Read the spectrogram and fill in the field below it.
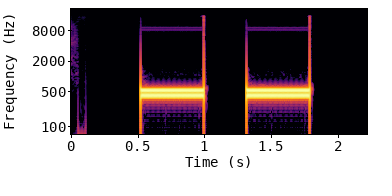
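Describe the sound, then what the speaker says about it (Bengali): Two evenly spaced electronic beeps, each a steady half-second tone, sound clearly in quiet, like a phone line signaling the call has ended. "অঞ্জলি এই বলে ফোনটা কেটে দিল।"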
